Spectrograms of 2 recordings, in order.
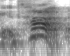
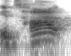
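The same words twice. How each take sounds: First: High mock emphasis. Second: Said in the usual way. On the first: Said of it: "So I went, you know, like". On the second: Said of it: "And so I go".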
